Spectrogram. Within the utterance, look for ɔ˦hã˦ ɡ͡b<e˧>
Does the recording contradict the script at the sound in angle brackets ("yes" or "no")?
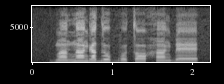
yes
